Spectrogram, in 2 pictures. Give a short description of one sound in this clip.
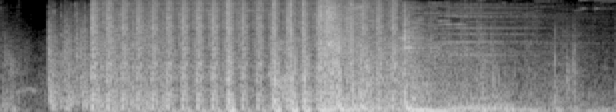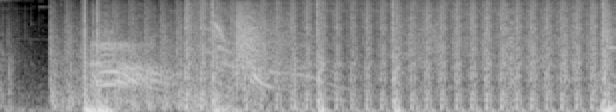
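Rapid gunfire bursts out.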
